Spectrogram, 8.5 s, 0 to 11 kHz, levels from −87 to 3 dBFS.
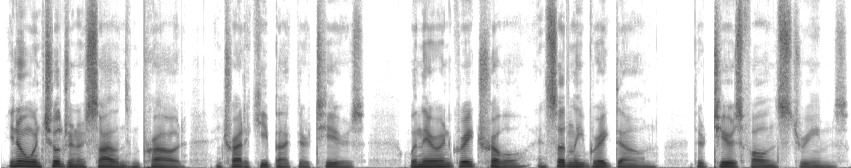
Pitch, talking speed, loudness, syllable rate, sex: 110 Hz, 210 wpm, -19 LUFS, 5.1 syllables/s, male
